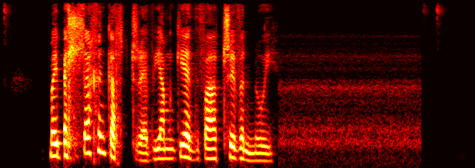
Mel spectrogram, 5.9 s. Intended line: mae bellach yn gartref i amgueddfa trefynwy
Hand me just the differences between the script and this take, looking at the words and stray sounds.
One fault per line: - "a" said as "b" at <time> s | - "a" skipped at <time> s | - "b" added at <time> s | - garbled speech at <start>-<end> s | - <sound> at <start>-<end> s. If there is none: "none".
none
